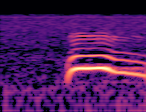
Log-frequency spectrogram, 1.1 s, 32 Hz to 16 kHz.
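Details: Deep, steady hoot of a male Eurasian eagle-owl seeking a female, recorded by a live camera in Latvia at 18:06 on 6 March 2019; the call starts with a quick upward slur and holds a level tone, falling slightly as the clip ends.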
